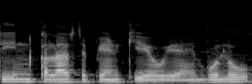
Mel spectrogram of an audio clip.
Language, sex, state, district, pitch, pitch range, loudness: Hindi, male, Jharkhand, Sahebganj, 110 Hz, 105-115 Hz, -21 LUFS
